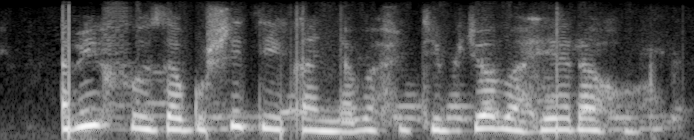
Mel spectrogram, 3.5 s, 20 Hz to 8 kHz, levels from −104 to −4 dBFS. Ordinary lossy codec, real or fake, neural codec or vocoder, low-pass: Opus, 16 kbps; real; none; 7.2 kHz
